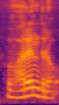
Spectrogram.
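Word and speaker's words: Varendra: নাম্বারটা হচ্ছে বরেন্দ্র কলেজ যেটাকে হচ্ছে ইংলিশ থেকে উচ্চারণ করলে হবে ভারেন্দ্র ভি এ আর ই এন ডি আর এ ভরেন্দ্র 10 নাম্বারটা হচ্ছে কোর্ট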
